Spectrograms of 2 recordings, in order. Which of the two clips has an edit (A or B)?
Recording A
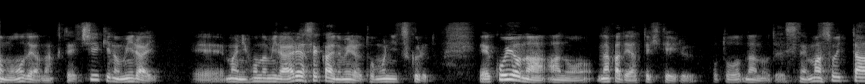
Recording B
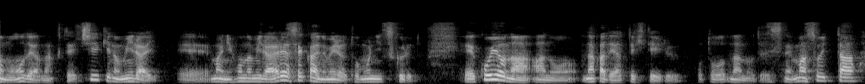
B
